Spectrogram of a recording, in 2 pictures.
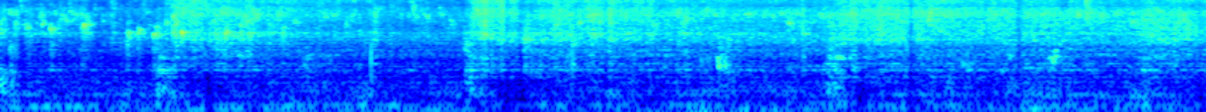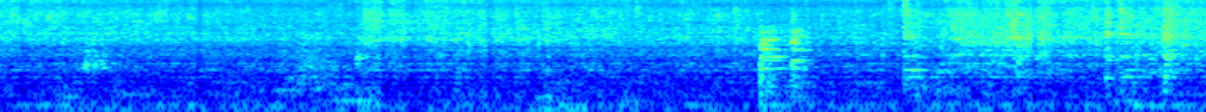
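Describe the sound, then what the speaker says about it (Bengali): Potato pieces frying in hot oil with tempering spices in a partly covered pan, a steady close sizzle that runs the whole time, with occasional stirring scrapes and no talk. "ভেজে নেব ভালো করে এটাকে একটু ঢেকে ঢেকে ভেজে নেব"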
